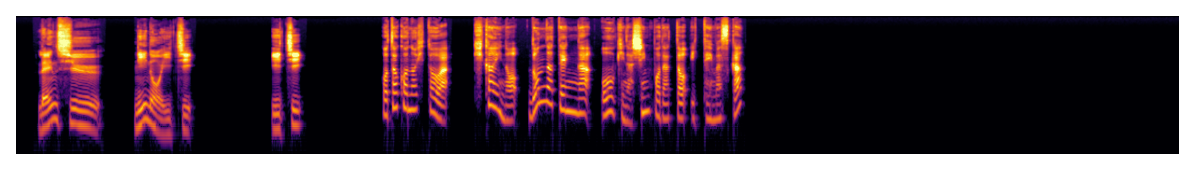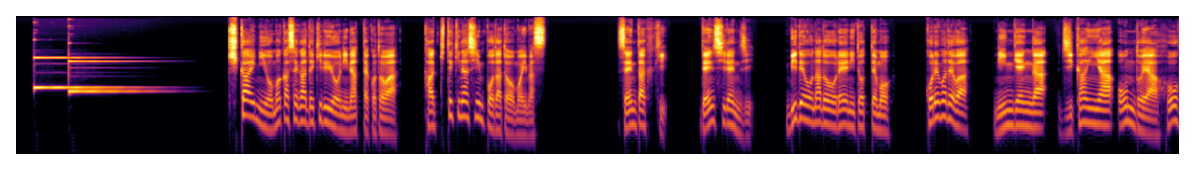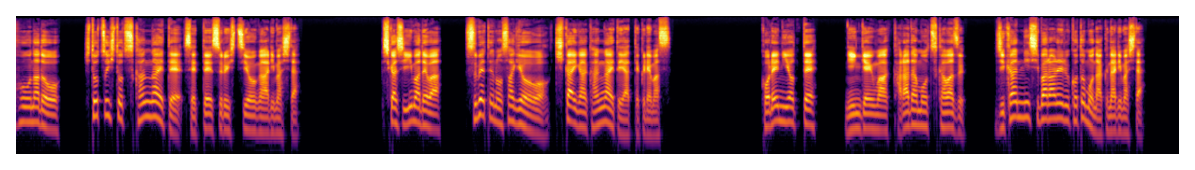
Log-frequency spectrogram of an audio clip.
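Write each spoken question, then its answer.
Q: 男の人は機械のどんな点が大きな進歩だと言っていますか?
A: 機械にお任せができるようになったこと(すべての作業を機械が考えてやってくれる点)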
